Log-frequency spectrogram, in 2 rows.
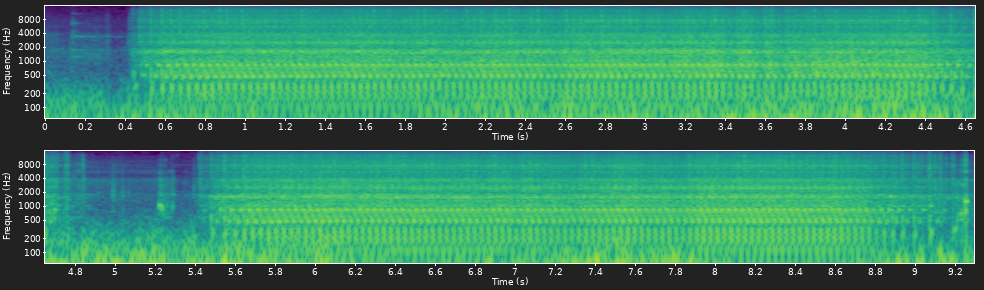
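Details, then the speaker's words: ASP FS65 glow engine, 29°F cold day, 5% nitro, fuel line primed with lighter fluid: two long steady bursts of starter whirring with no firing; cranks but won't start in cold. "that wasn't a good idea that didn't work at all"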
